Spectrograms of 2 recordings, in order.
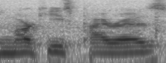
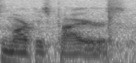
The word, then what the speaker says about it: Marcus Pyres: We mispronounced his name last week. I said it was Marquise Pires. Powering off. It's Marcus Pyres.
